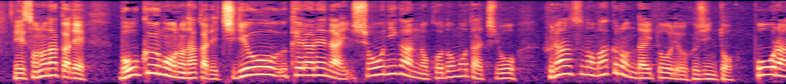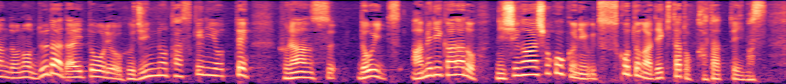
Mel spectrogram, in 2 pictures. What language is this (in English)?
Japanese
